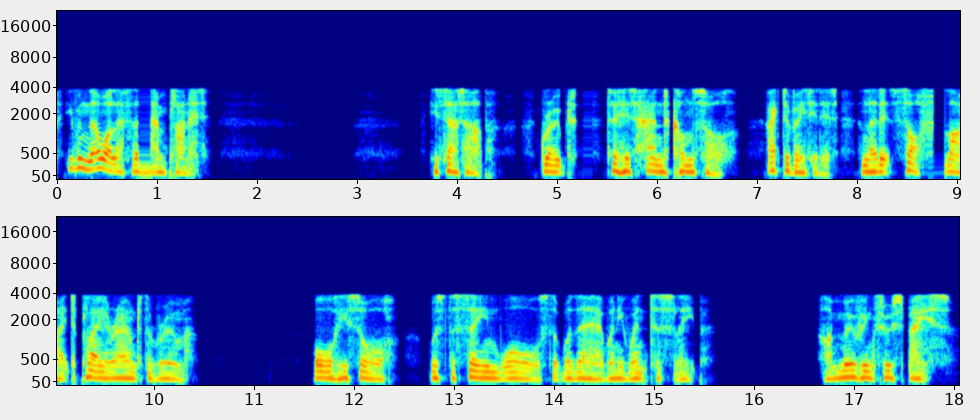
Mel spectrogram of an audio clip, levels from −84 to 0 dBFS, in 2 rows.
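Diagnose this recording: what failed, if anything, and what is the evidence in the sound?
The network stage failed: packet loss with last packet repeated. At 0.84 to 0.94 s, after "though I left the", 100 ms is lost. From 5.12 to 5.36 s, before "to his hand console", 160 ms drops in scattered gaps, the longest 80 ms. At 8.72 to 8.88 s, between "it and let its" and "play around the room", 140 ms goes. The receiver replays the last packet. Runs buzz near 50 Hz, which fits 20 ms packets. The result is a brief robotic stutter.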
